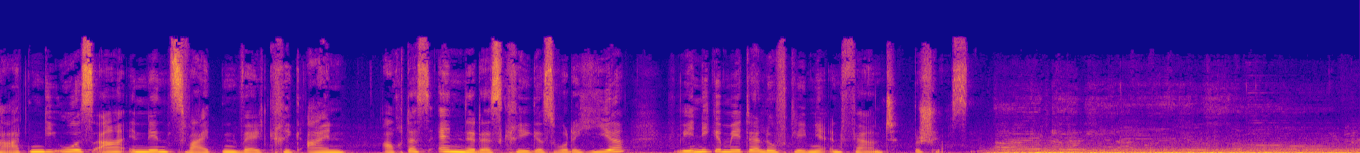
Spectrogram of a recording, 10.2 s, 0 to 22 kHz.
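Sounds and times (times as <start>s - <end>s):
speech: 0.1s - 8.3s
bus engine rumbling as it drives toward a battleship at Pearl Harbor: 7.4s - 10.1s.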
